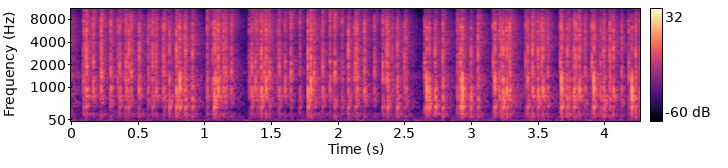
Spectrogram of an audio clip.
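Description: Long nails tap quickly on the glass screen of an iPad held upright in a teal and brown plastic case. The result is dense bursts of sharp, bright clicks with almost no low end, each tap dying away almost instantly. Brief pauses break up the rapid runs.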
